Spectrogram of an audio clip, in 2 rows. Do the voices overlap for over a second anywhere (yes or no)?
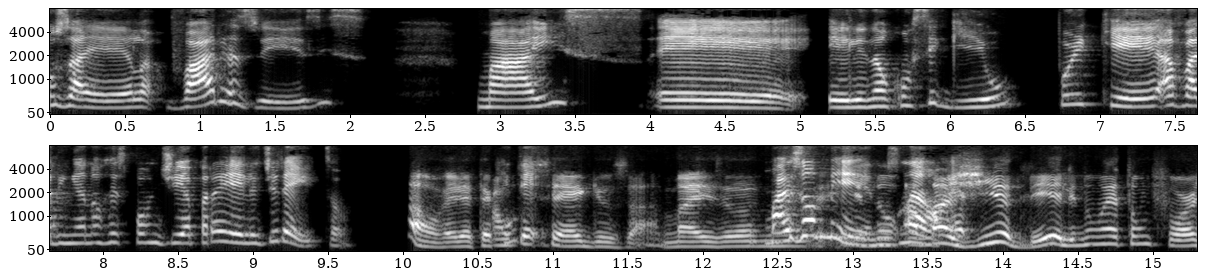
yes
